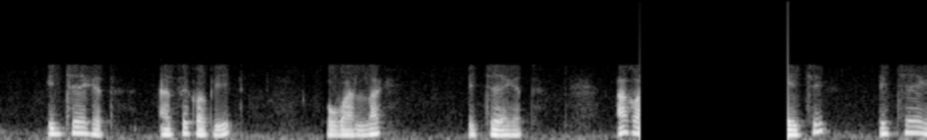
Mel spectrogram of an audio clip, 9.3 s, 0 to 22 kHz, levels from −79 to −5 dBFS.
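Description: At 3.22 to 3.28 s there is a short concealed packet loss: roughly 40 ms of the speech arrived too late to decode, so the receiver extended the preceding sound to bridge the gap before rejoining the real signal. It registers as a brief smear in the speech.

From 6.38 to 7.86 s, an audio dropout to silence lasts about 1.48 s. The speech stops abruptly and resumes just as suddenly, with silence between and no room tone, likely because the input was briefly lost while recording continued. The speech from that stretch is gone. Across the clip, nothing sits above 4 kHz, which points to a G.711 A-law call path at 64 kbps.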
